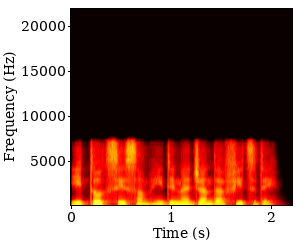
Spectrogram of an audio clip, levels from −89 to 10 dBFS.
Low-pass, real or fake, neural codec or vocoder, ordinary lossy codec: 7.2 kHz; fake; codec, 16 kHz, 0.2 kbps, FocalCodec; none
